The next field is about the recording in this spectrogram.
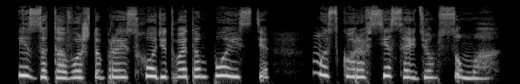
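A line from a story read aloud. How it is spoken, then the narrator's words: Sigh. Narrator (Russian): вздохнула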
